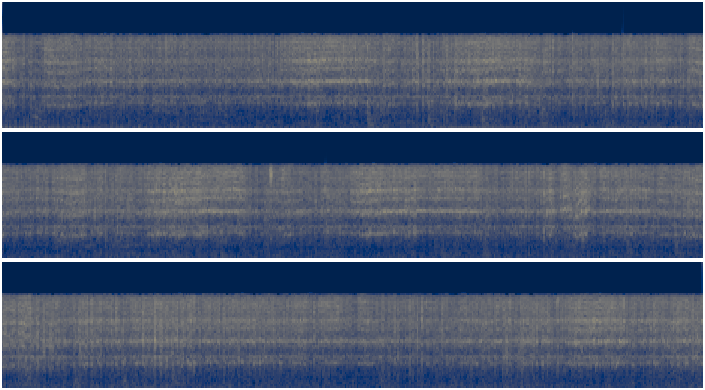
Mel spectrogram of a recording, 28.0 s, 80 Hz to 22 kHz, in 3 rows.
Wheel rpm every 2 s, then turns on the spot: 220, 230, 220, 220, 230, 230, 220, 230, 230, 220, 230, 240, 230, 220.
none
